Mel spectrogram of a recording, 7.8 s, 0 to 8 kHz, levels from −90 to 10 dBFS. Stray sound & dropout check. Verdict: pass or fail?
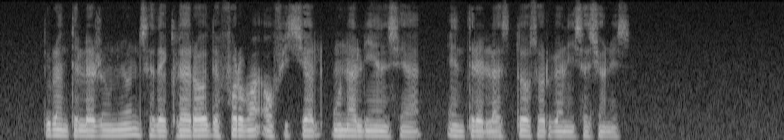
pass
